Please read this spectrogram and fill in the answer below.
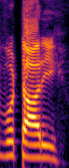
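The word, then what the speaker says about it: votary: वोटारी क्या होता है सर, या फिर कुछ लोग इसको वोटारी पढ़ेंगे, कुछ वोटेरी पढ़ेंगे, तो it depends up टू यू कि क्या प्रोनाउंसिएशन निकाल के ला रहे हो। वोटेरी भी ठीक है, वोटारी भी ठीक है।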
